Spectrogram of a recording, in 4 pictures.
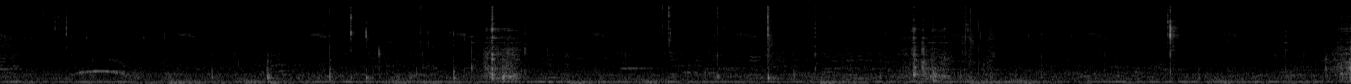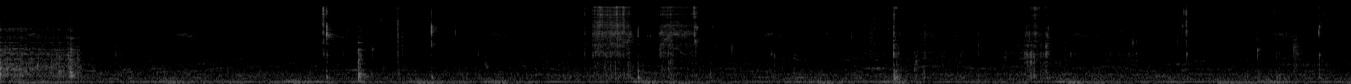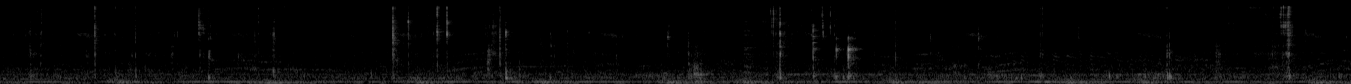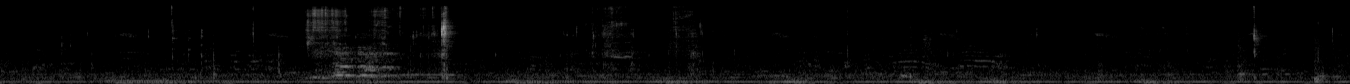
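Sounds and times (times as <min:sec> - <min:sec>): low steady hum: 0:00.0 - 0:54.0
chewing and mouth smacks: 0:34.5 - 0:36.1.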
